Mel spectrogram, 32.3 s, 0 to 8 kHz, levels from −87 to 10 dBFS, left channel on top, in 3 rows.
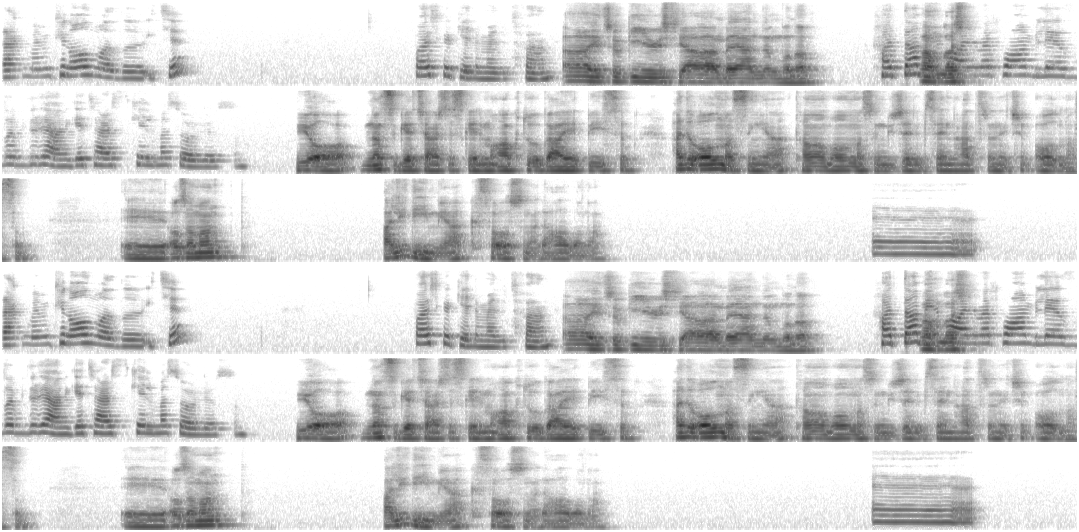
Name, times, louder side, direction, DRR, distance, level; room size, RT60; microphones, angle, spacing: voice 1, 0.0-1.8 4.1-5.5 8.8-13.2 30.2-31.2, right 3 dB, 35° right, 0.4 m, -30 dB
voice 2, 5.6-8.1 9.2-9.6 13.7-17.0 17.5-21.7 22.7-23.8 25.3-27.5, left 2 dB, 25° left, 0.6 m, -23 dB
6.1 x 2.9 x 2.5 m
head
